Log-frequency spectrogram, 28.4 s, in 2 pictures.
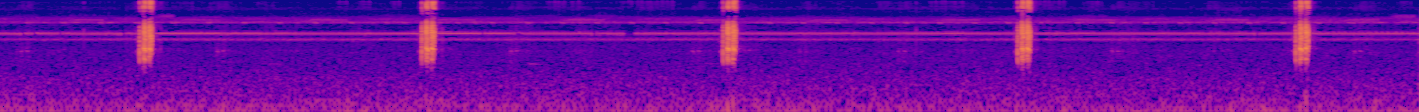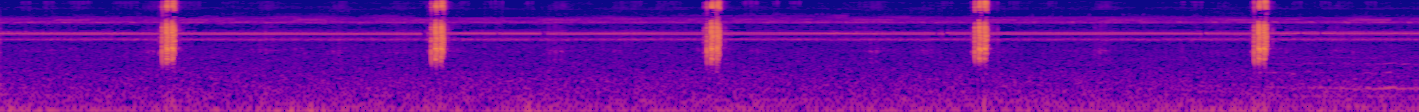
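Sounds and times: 
cricket clicking close: 0:00.1 - 0:02.5, 0:04.0 - 0:05.4, 0:06.4 - 0:11.6, 0:12.5 - 0:14.8, 0:15.4 - 0:20.5, 0:21.2 - 0:27.8.

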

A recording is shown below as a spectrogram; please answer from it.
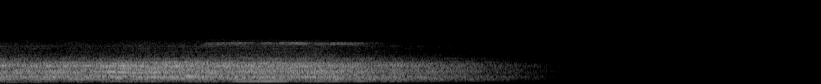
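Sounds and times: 
city traffic noise: 0:00.2 - 0:04.8.

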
